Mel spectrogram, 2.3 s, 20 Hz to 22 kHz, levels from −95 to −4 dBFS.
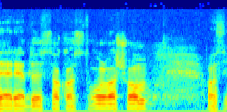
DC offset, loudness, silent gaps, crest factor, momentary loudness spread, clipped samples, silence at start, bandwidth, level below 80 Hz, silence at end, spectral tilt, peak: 0.5%; -29 LUFS; none; 18 dB; 12 LU; under 0.1%; 0 s; 17 kHz; -58 dBFS; 0 s; -4.5 dB/octave; -10 dBFS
